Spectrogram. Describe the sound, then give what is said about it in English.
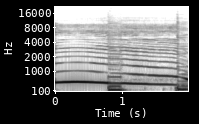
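A voice imitating the scream of a cicada being stepped on lets out a long, loud, high-pitched wailing scream that holds steady and slowly sinks in pitch over two seconds, with two brief lower vocal bursts breaking in partway through. “It was such a loud scream that the sun was terrified.”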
